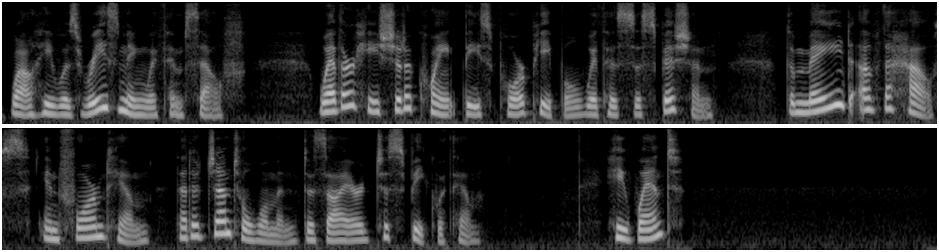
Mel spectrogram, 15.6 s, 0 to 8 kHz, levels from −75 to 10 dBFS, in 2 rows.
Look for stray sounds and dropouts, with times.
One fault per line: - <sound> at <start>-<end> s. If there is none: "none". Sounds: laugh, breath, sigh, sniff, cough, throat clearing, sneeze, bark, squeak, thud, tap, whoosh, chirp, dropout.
none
